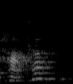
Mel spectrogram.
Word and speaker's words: Hatha: The term Hatha, Ha, and then Tha, or if you're in India, they pronounce it Hatha.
